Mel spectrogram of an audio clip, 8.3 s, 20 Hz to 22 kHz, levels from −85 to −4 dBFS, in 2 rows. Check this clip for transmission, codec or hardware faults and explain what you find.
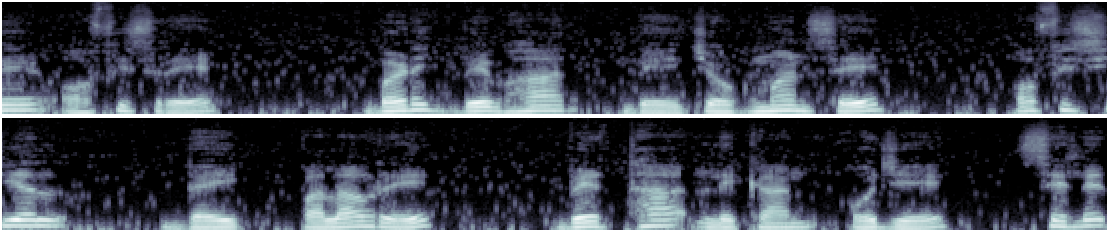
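Throughout the speech, the background sits at near silence dotted with twinkling specks. That is overdone noise removal: a reduction stage set too hard shuts off individual frequency bands near its noise estimate, taking quieter parts of the voice along with the noise.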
